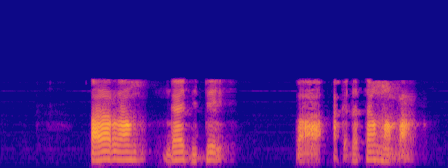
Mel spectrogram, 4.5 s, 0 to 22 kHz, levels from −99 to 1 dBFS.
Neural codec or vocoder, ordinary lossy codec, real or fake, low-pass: vocoder, 22.05 kHz, 80 mel bands, HiFi-GAN; AAC, 16 kbps; fake; 3.6 kHz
